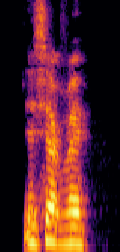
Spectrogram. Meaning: third-person plural imperfect indicative of desservir
- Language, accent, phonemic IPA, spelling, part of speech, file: French, Canada, /de.sɛʁ.vɛ/, desservaient, verb, LL-Q150 (fra)-desservaient.wav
